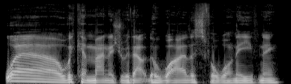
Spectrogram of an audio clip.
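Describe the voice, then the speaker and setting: A man playing a protective father in an audio story, brisk and casual as he keeps his family calm. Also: low-pitched, no echo, clean studio sound. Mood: reassuring. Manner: brisk, reassuring, forcedly casual.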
